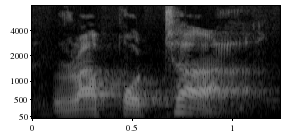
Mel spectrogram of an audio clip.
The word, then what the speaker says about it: rapporteur: But remember, you can also say tour, just like rapporteur, rapporteur, and rapporteur.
